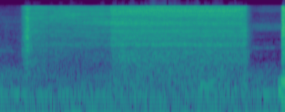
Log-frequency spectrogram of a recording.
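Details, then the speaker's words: Adec Century Plus dental delivery unit: a steady, sharp hiss of escaping air from the control block that starts, grows louder, then stops when the handpiece whip is pulled forward, caused by a faulty bleed valve. "whenever the doctor is pulling the handpiece forward it is making that noise we have trouble shot the issue to a faulty it's a faulty bleed valve"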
